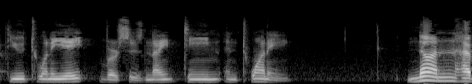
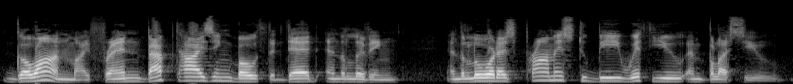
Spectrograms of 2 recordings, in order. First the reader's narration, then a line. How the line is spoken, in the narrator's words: He exclaimed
